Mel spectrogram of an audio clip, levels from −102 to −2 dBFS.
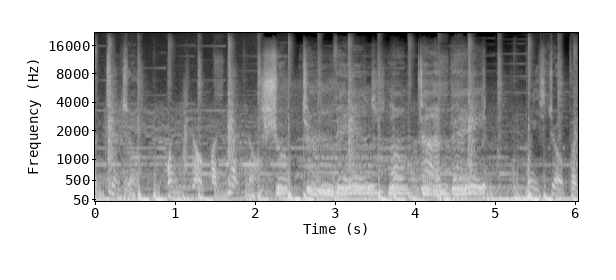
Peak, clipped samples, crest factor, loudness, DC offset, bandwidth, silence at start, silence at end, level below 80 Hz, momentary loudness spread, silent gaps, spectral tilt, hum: -4 dBFS; under 0.1%; 14 dB; -19 LUFS; under 0.1%; over 20 kHz; 0 s; 0 s; -22 dBFS; 4 LU; none; -5 dB/octave; none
